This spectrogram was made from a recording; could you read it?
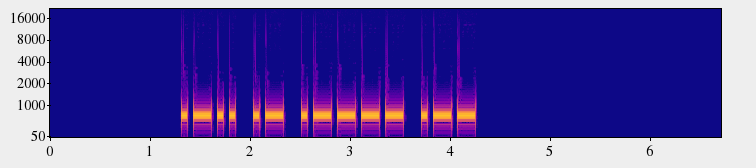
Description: Morse code, heard as a keyed tone, about 21 wpm, 700 Hz. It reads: LA1W
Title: DXCC-100 Call Signs - 4 Characters - Repeated 3x - 20wpm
